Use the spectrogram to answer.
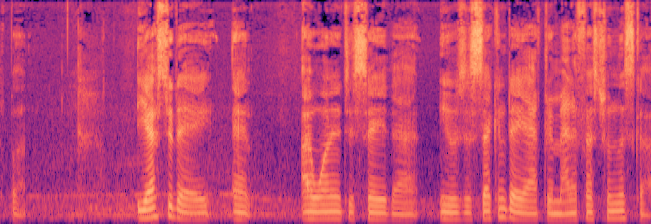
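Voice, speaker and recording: A man speaks at a moderate pace, his medium-pitched voice carrying a dark, mellow tone. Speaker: podcast host. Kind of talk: casual monologue. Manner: monotone.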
